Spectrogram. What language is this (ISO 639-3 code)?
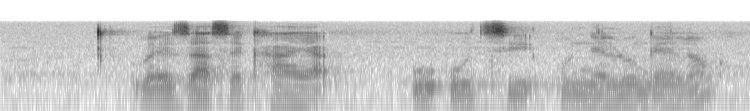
zul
